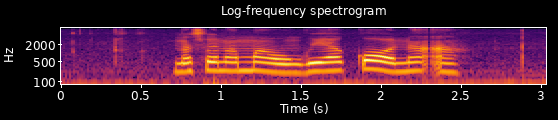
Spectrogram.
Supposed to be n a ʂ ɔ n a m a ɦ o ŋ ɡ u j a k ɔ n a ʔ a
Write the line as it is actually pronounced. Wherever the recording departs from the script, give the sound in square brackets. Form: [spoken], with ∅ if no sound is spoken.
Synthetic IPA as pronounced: n a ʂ ɔ n a m a ɦ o ŋ ɡ u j a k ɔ n a ʔ a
